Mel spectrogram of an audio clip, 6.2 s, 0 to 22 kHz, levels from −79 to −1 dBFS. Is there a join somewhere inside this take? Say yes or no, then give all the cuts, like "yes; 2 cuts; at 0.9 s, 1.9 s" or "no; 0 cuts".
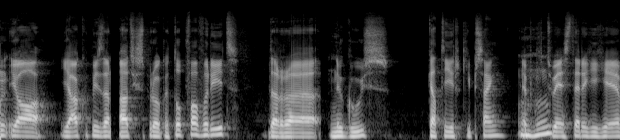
yes; 4 cuts; at 1.1 s, 2.7 s, 3.2 s, 4.6 s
